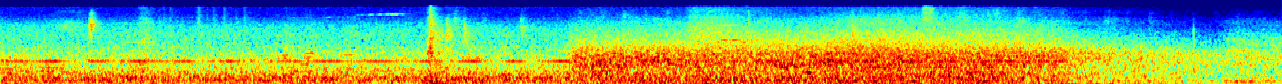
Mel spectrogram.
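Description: City street traffic: steady roadway noise from cars and buses at a busy intersection, getting louder for a couple of seconds around the middle.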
